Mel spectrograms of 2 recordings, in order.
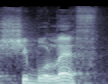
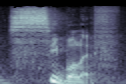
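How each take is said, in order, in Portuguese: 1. A palavra começa com o som de sh, chiado. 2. A palavra começa com o som de s, sibilado. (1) "E a outra tribo pronuncia chiando" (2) "Uma dessas tribos pronuncia Shibboleth como Siboleth"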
